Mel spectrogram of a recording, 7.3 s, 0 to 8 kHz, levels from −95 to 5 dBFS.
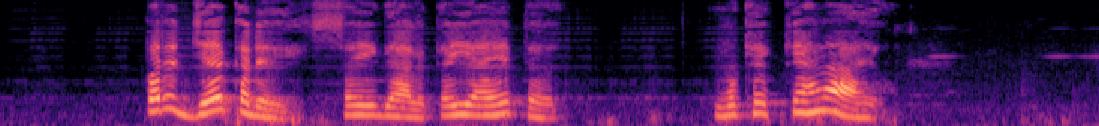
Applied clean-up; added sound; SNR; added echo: neural separator model SepFormer DNS4.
